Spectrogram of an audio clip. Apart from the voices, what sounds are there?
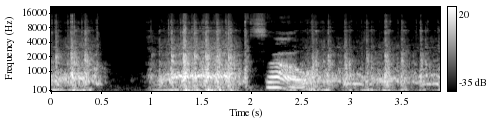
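sewing machine stitching denim appliqué over a seam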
